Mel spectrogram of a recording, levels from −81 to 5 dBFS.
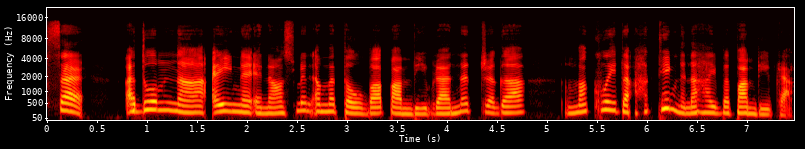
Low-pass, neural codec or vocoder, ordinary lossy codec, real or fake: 14.4 kHz; codec, 32 kHz, 1.9 kbps, SNAC; none; fake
